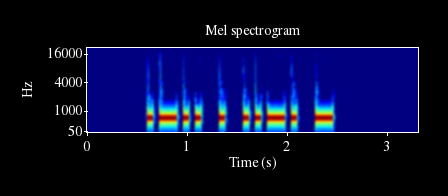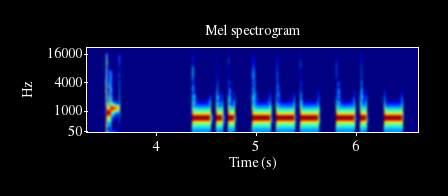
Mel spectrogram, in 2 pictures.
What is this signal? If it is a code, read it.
Morse code, heard as a keyed tone, about 20 wpm, 700 Hz. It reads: LEFT DONT
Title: Sentences from Top 300 Words - New Word Drill - 20wpm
